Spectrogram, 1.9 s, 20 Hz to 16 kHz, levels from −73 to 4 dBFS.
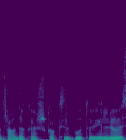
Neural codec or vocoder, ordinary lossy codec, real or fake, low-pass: none; MP3, 96 kbps; real; 14.4 kHz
